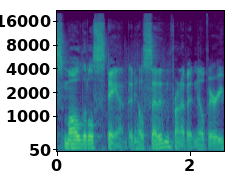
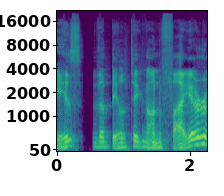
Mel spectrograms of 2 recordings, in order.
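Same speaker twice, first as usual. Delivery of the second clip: furious, very angry, high-pitched and loud; 6 semitones higher, 7 dB louder than usual. Narrator voices a tiny halfling man opening his door, very angry. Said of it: "very angry halfling man in a sleeping robe".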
